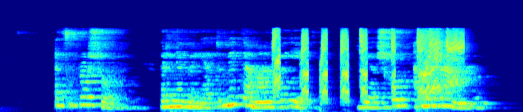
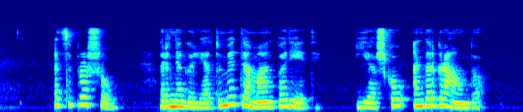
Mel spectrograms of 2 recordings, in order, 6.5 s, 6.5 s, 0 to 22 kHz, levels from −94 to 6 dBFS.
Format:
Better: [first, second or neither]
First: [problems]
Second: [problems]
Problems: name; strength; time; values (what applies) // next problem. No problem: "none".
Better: second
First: noise reduction (classical method WPE with log-MMSE)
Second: none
